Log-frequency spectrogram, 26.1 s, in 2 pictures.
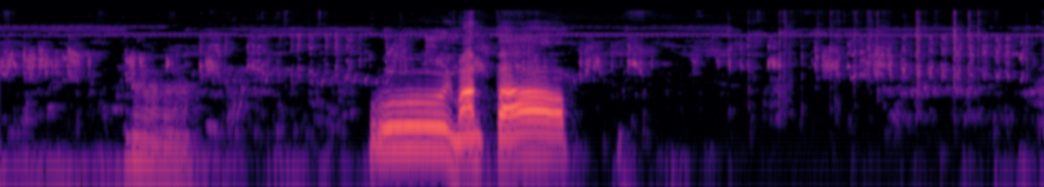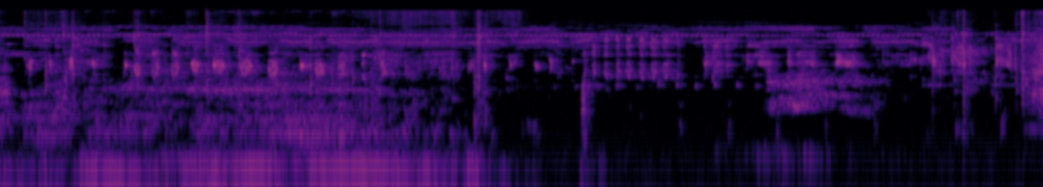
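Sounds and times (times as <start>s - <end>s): birds chirping faintly: 0.0s - 26.0s.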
